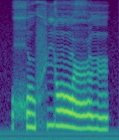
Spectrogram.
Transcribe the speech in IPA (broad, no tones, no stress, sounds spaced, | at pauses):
χ u f j ɔ ʕ ø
